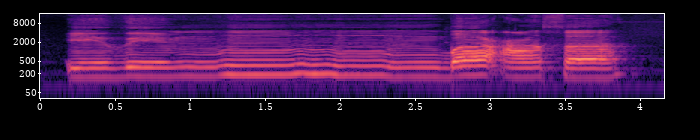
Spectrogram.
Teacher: terdapat huruf nun sukun, setelahnya ada huruf ba, maka akan memunculkan bunyi mim sukun.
